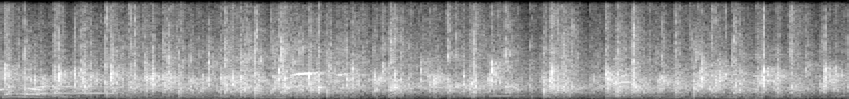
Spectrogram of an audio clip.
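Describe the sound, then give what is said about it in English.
A church audience bursts into sustained applause as a hand clap offering to the Lord, a dense wash of many hands clapping steadily, with scattered voices calling out beneath the clapping. “Let's give the Lord a hand clap offering today.”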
